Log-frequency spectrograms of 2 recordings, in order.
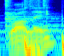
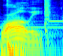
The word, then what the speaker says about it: Wale: Wale? Yeah, I think I said that right. I don't know why I thought it was Wally. I was about to say Wally like it was a Pixar movie.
